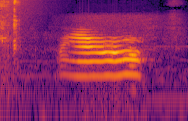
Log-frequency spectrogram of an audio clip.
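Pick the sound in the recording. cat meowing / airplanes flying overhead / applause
cat meowing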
